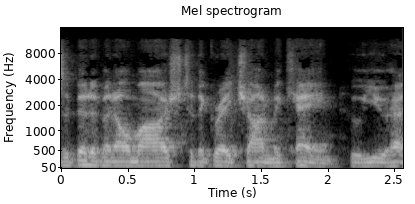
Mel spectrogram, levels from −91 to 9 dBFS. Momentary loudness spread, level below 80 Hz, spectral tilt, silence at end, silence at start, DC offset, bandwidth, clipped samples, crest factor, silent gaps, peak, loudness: 6 LU; -46 dBFS; -5 dB/octave; 0 s; 0 s; under 0.1%; 12 kHz; under 0.1%; 16 dB; none; -6 dBFS; -22 LUFS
